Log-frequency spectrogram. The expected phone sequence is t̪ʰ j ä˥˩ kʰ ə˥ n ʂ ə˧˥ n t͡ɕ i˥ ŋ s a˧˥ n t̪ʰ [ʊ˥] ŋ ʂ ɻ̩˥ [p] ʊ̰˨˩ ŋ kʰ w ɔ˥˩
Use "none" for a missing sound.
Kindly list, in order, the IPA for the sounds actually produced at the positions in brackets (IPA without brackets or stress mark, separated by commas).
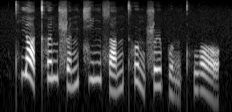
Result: ʊ˥˩, p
